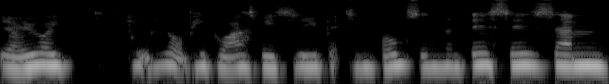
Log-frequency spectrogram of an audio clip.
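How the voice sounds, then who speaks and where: A woman with a Cornish accent speaks in a fairly low, somewhat breathy voice with a dark, mellow tone. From Cornwall, England. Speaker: comedian. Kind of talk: stand-up. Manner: rambling, halting with many false starts.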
